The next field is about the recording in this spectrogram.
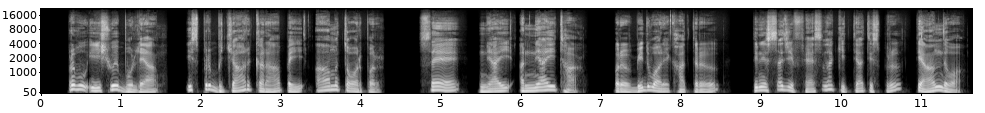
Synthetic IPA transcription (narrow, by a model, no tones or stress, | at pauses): pɾɐbujiːsʊeboːlja | ɪspɐɾbɪt͡ʃaːɾkɐɾapɐiaːmt̪ɔːɾpɐɾ | sɛː | njaːiɐnjaːit̪ʰa̰ | pɐɾbɪd̪ʋaːɾekʰaːt̪ːəɾ | t̪ɪnẽsɛd͡ʒepʰɛːslakɪt̪jat̪ɪspɐɾt̪ɪjaːnd̪ea̰ː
